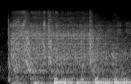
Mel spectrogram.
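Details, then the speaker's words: 2009 Yamaha Wolverine 350 ATV: starts right away into a fast, even single-cylinder patter; the idle is high because the choke is on, and it dies with the choke off, so the idle needs adjusting. "see how it's idling high because the choke's on you turn the choke off and the bike dies"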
